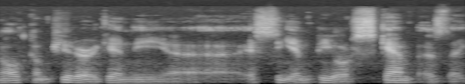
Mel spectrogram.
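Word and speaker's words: SC/MP: we go experimenting with the scmp stood for pronounced Scamp it's a national semiconductor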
